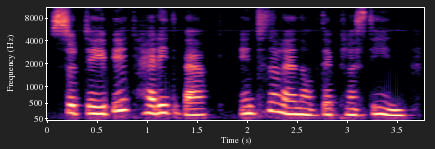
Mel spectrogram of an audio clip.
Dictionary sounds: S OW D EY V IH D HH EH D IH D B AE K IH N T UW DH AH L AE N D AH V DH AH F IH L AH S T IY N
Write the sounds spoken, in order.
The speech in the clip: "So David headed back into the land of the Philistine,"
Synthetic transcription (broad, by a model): S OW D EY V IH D HH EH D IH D B AE K IH N T UW DH AH L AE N AH V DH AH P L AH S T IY N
